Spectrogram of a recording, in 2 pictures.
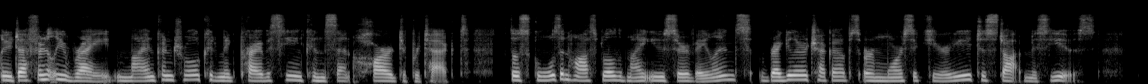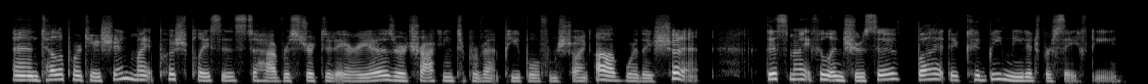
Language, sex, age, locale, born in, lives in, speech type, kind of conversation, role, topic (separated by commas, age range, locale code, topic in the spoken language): English, female, 35-39, en-US, United States, United States, read, expert-assistant, expert, What would happen if everyone chose a superpower?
